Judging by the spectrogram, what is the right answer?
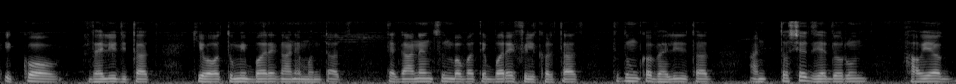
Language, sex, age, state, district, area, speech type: Goan Konkani, male, 18-30, Goa, Bardez, urban, spontaneous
